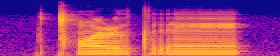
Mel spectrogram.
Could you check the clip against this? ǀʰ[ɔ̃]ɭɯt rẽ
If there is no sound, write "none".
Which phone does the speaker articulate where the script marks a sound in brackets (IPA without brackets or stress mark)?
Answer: ɔ̃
